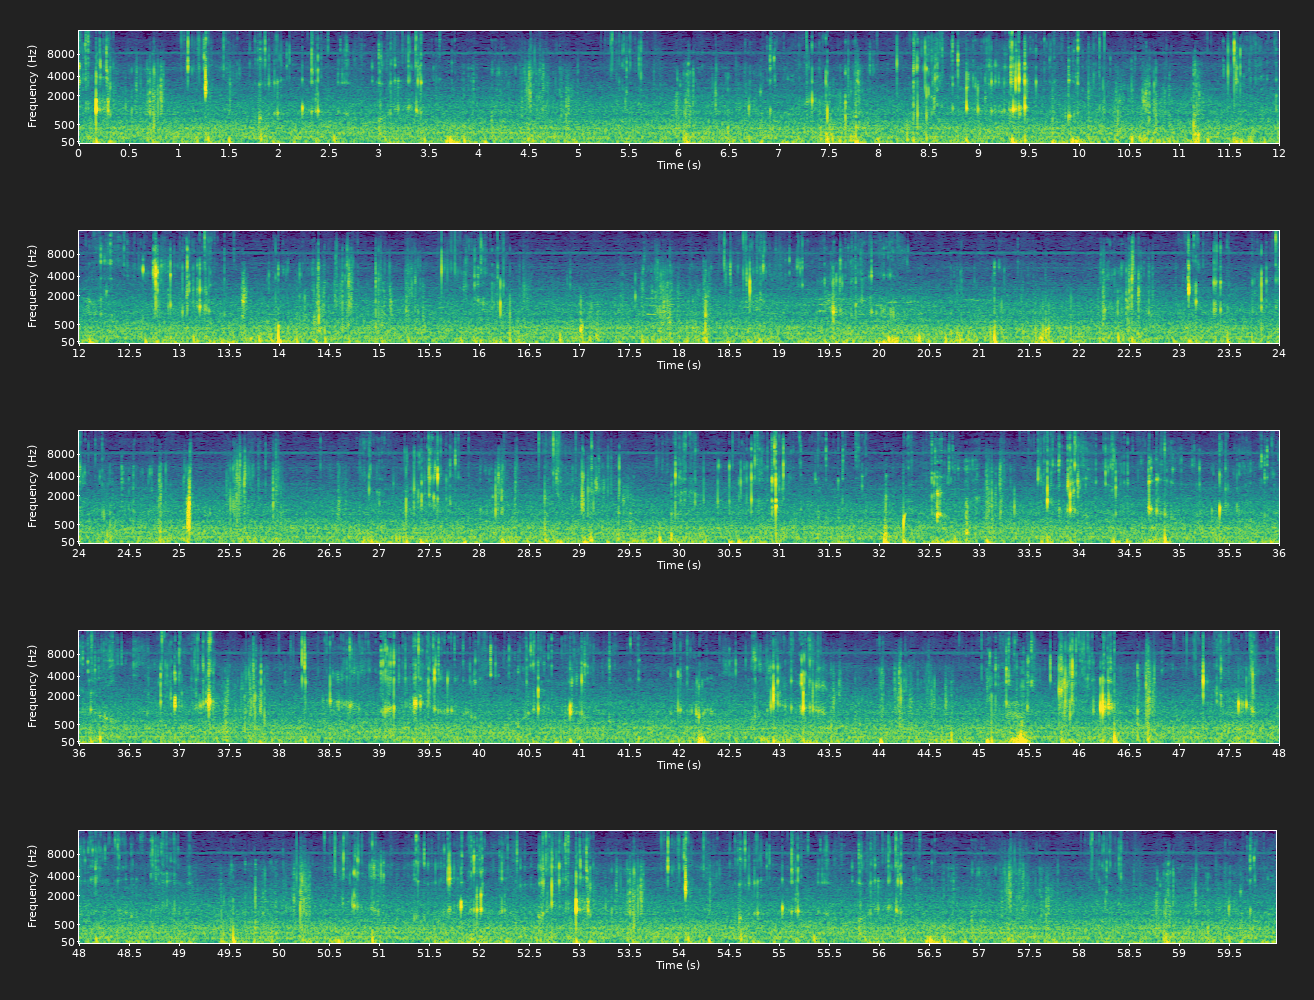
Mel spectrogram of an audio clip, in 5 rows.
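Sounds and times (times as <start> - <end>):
chewing sticky candy: 0.0 - 59.9
steady recorder hiss: 0.0 - 59.9
mouth popping: 17.0 - 59.9.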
